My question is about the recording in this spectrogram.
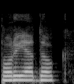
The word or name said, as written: poriadok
